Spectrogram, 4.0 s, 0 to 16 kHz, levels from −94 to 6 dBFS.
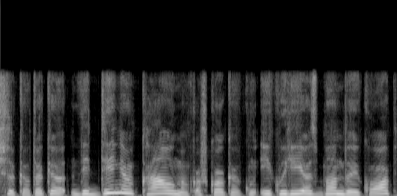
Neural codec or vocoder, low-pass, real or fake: autoencoder, 22.05 kHz, a latent of 192 numbers a frame, VITS, trained on many speakers; 9.9 kHz; fake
